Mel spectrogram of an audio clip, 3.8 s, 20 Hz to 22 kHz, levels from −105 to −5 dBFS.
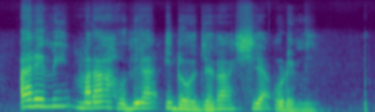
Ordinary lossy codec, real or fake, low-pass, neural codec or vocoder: none; fake; none; codec, 44.1 kHz, 3.4 kbps, Pupu-Codec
